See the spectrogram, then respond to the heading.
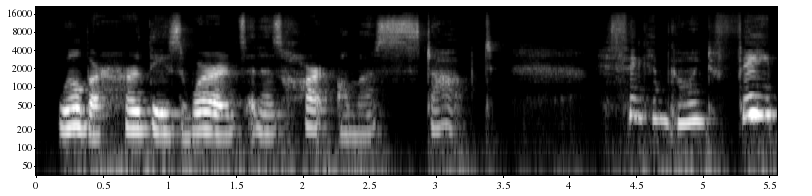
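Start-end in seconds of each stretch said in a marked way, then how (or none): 4.3-5.6 whispered, much higher pitched. Narrator reads the pig, just told he will be killed, speaking to the old sheep: whispered. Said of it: "he whispered to the old sheep".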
